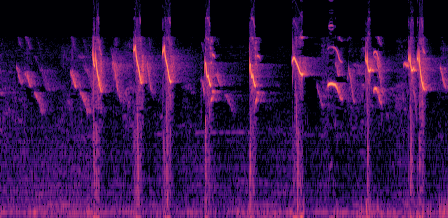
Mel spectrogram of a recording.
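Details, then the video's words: Saffron finch singing, used as a recording to encourage singing: a quick run of high, bright chip and slurred notes, about two per second, fairly even in loudness, with soft low background hum. "AUDIO PARA ESTMULAR CANTO DE CANRIO DE TERRA CRIOLLO"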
